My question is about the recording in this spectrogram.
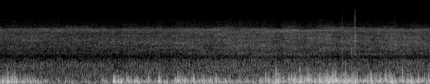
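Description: Wind buffeting the microphone outdoors: an irregular low rumble that gusts up about a second in.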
